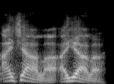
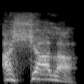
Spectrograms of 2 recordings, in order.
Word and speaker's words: Ayala: So I went, Ayala. 2 Timber fans came out. It's pronounced Ashala.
